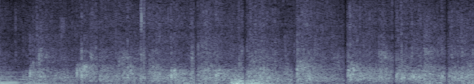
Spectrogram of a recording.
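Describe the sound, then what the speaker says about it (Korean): Welcoming applause from a studio audience as a liver-disease lecturer takes the stage at a Korean health program, a steady patter of many hands, fairly even and moderately loud, with no speech over it. "환영의 박수 부탁드립니다"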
